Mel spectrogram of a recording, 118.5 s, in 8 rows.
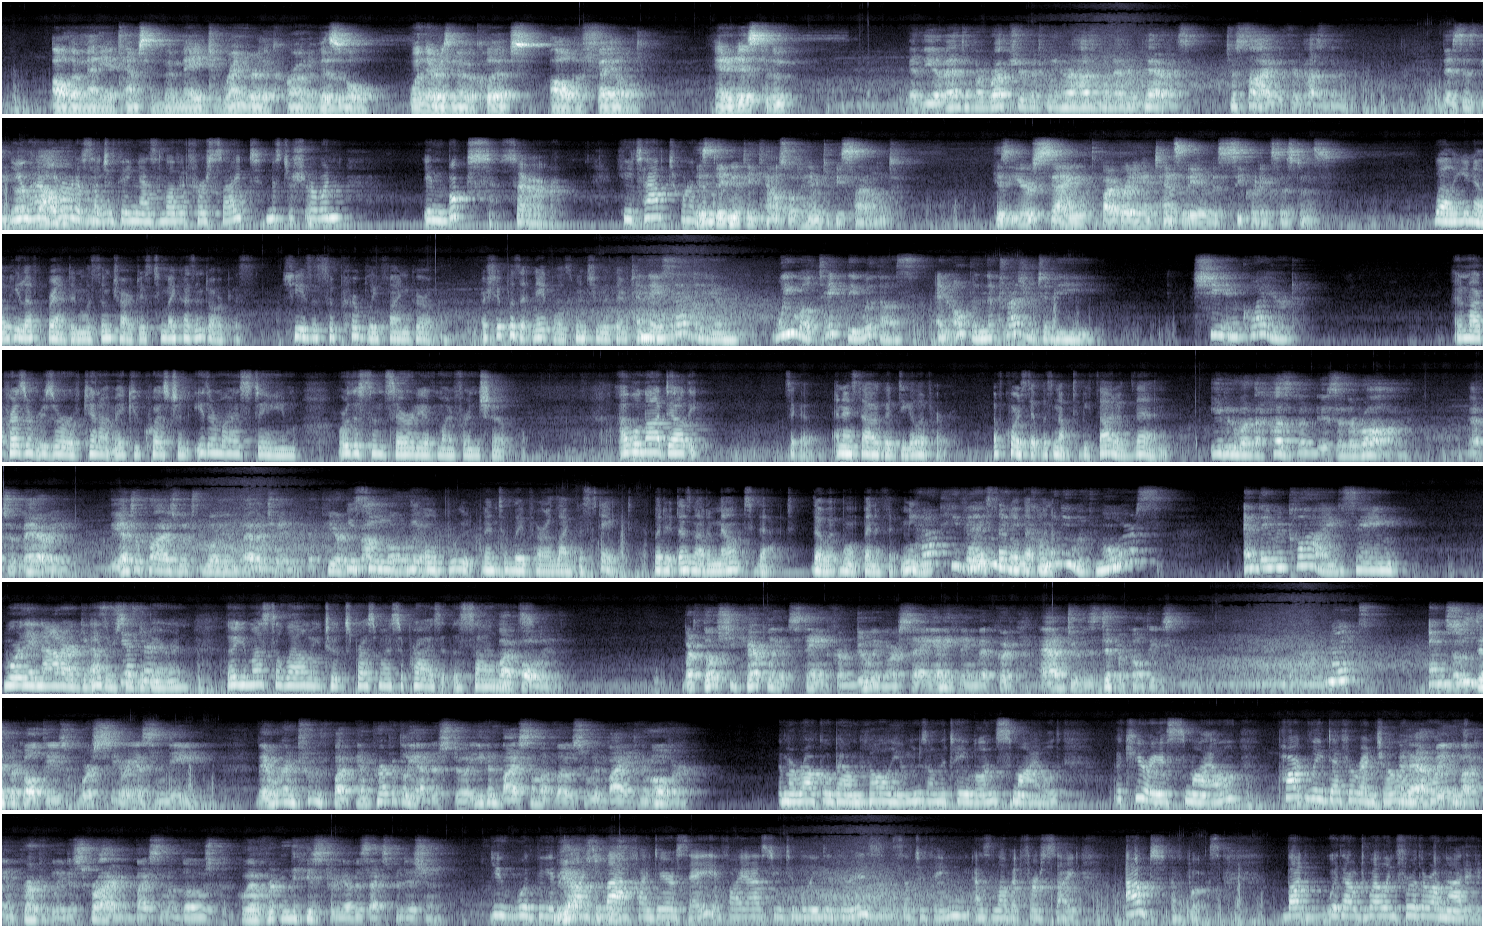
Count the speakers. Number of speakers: seven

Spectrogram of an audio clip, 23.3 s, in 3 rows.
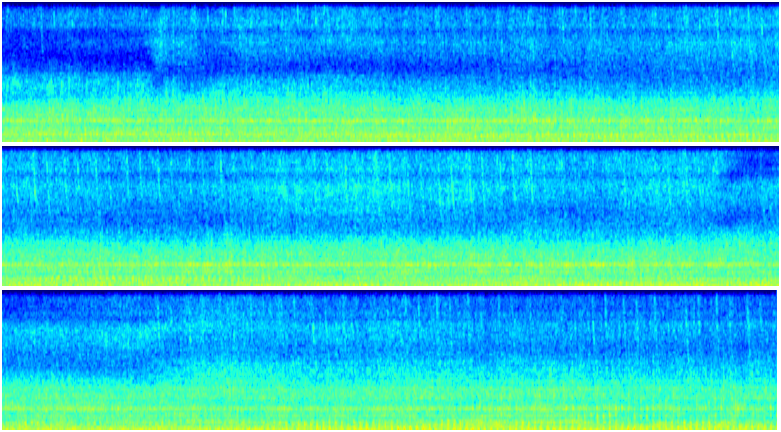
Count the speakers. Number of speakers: zero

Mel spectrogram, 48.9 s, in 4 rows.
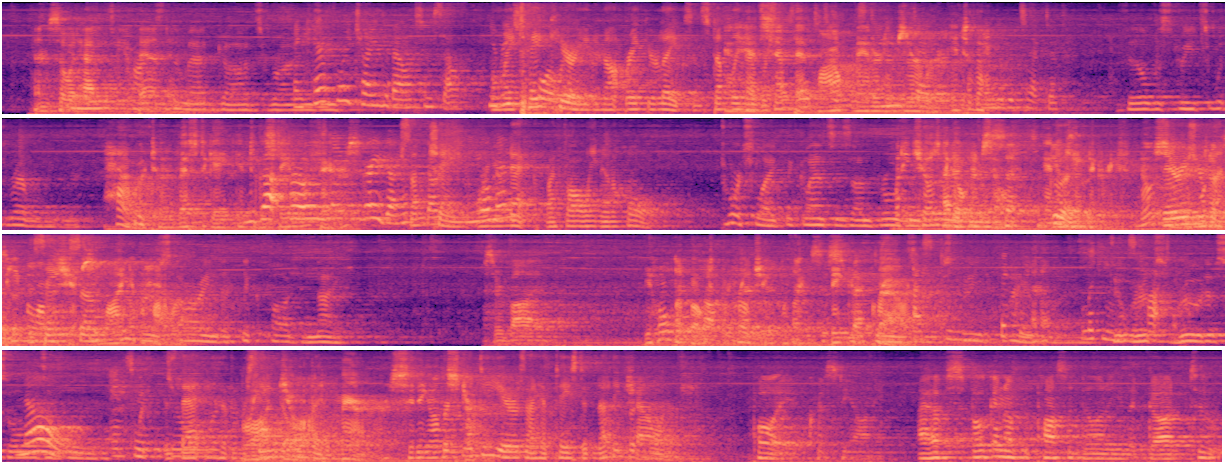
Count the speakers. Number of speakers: five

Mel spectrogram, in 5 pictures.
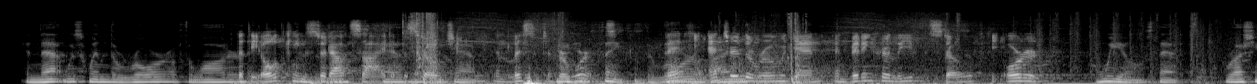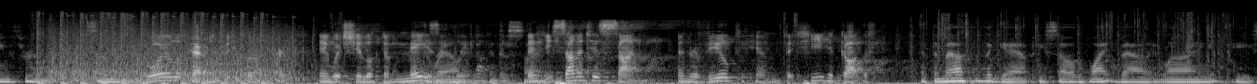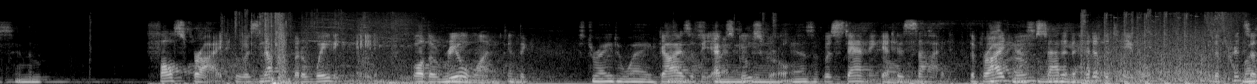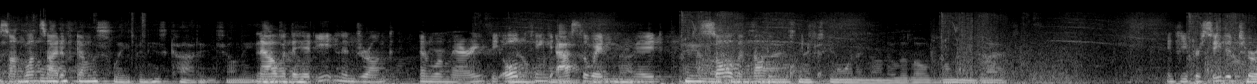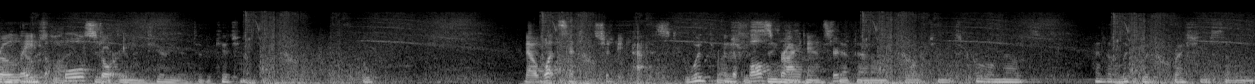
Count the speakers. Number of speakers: two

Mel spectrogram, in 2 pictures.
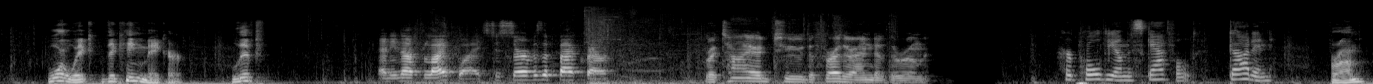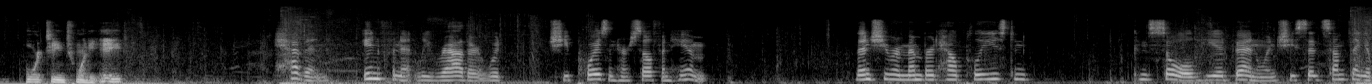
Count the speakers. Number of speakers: four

